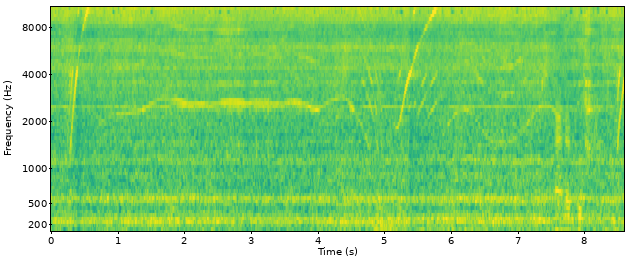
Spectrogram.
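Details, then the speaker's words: Live veneer preparation of the maxillary anterior teeth in a dental student with a diastema: a dental high-speed handpiece with a depth-cutting bur gives a steady high-pitched whine with pitch swoops as it cuts shallow depth grooves in a front tooth. "so how to use this depth cutting bus so this is the tooth surface okay this is a two surface"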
